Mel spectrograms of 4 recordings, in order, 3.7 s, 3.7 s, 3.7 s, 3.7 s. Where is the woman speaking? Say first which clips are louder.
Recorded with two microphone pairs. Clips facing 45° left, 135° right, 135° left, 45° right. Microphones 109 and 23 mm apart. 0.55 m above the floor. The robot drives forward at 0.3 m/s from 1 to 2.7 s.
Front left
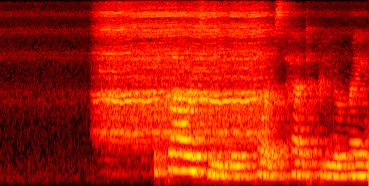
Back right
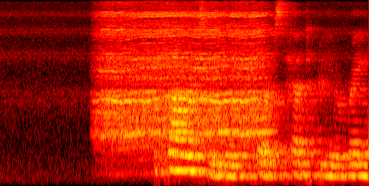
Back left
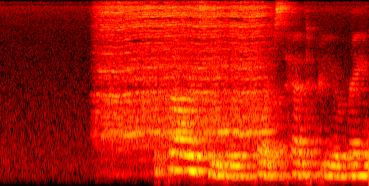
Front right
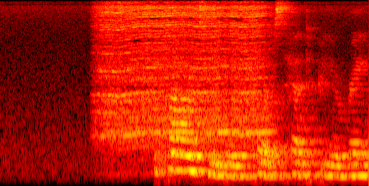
Back right 1 dB, front right 1 dB; 125° right, 1.9 m; by 3.7 s 135° right, 2 m.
